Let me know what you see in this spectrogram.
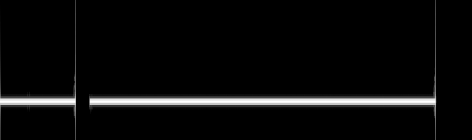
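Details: Simulated tinnitus sound effect: steady high-pitched pure tone, briefly interrupted, imitating ringing in the ears.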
